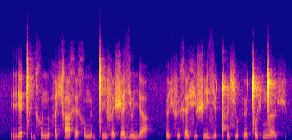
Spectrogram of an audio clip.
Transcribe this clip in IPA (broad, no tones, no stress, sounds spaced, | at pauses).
rʲ ɛ ǀʰ i ɡ x u n u h a ç x a x ɛ x o ŋ ø ɡ ǀ i f ɛ ʃ ɛ zʲ u nʲ a | ø ç f y x ɛ fʲ ø ʃ i zʲ œ ǃʰ ø ɕ u h ø ǀ o ç ŋ͡ǀ œ ç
